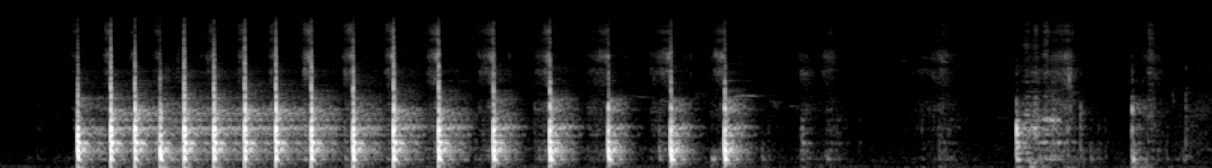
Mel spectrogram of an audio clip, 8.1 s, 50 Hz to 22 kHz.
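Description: A Honyaki 200mm gyuto kitchen knife chops through carrot on a board in a quick, steady run of about fifteen crisp, close cuts, then slows to a few scattered strikes.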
